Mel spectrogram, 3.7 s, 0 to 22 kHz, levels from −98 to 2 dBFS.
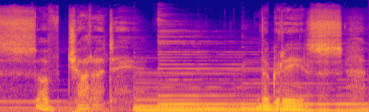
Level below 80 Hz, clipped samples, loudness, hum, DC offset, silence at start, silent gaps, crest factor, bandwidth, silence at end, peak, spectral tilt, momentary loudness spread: -22 dBFS; under 0.1%; -14 LUFS; none; under 0.1%; 0 s; none; 14 dB; 17.5 kHz; 0 s; 0 dBFS; -4.5 dB/octave; 8 LU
